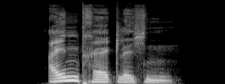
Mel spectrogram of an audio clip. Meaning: inflection of einträglich: 1. strong genitive masculine/neuter singular 2. weak/mixed genitive/dative all-gender singular 3. strong/weak/mixed accusative masculine singular 4. strong dative plural
- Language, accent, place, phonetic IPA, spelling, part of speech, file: German, Germany, Berlin, [ˈaɪ̯nˌtʁɛːklɪçn̩], einträglichen, adjective, De-einträglichen.ogg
